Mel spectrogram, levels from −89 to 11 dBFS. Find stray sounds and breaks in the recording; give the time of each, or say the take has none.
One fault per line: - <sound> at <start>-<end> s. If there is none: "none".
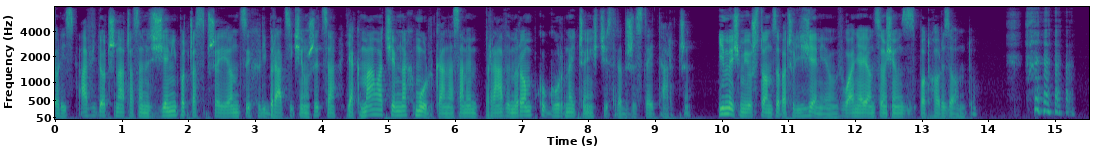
- laugh at 14.3-15.3 s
